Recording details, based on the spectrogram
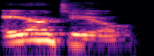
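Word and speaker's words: Erdő: uh, uh, uh, Cardinal Erdo rhymes with hairdo from Hungary.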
